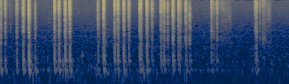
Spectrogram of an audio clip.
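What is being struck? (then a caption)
Glass car side window tapped with long fingernails. Long acrylic nails tap and scratch on the closed glass side window of a car, with rain droplets on the outside of the pane and the side mirror in view. Roughly two dozen quick, bright, clicky taps come in irregular bursts with short pauses. Each tap dies away almost instantly, like rapid typing.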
